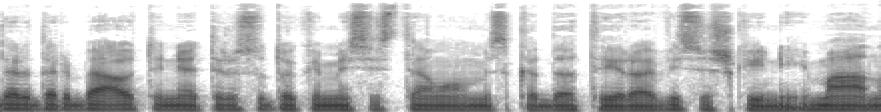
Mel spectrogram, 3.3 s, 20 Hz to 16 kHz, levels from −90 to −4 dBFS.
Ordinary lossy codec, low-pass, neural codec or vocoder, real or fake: MP3, 64 kbps; 14.4 kHz; none; real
